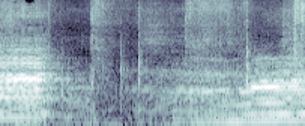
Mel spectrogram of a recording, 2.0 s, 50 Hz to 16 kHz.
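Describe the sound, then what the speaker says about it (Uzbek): Young bull calf, about eight or nine months old, on a cattle farm, giving a close, drawn-out moo, then a second rising moo after a short breath. "necha oylik bo'ldi bu buzoqchamiz 8-9 oylik"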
